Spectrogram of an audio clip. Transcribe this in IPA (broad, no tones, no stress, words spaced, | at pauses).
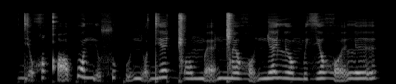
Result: dʲɛ̰χʷəqʼɔ̰ pɔnʲə̰ sʷɪkʷḭɲɔ̰dʲɛ ɡ͡ǁɔmɛ̰ ŋ͡ǁɛʁʷḛɲɛ lʲɔmʏzʲə ʁʷḛ lɪ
